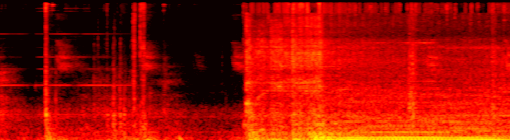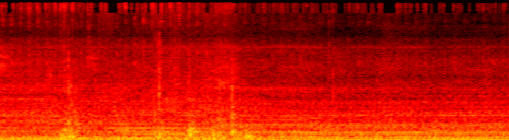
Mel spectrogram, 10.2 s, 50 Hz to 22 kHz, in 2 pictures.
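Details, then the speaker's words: Chevrolet Utility 1.4 petrol engine after rough-idle repair: cranks, catches and settles into a smooth, steady idle with no shakiness or stumble; check engine light still on. "No shakiness, no nothing. No rough idling. The car is just smooth."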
